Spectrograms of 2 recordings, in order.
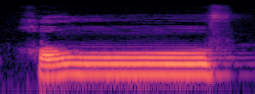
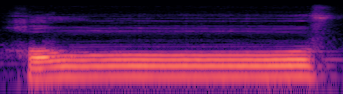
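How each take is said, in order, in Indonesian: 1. Vokalnya ditahan empat ketukan. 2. Vokalnya ditahan enam ketukan.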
